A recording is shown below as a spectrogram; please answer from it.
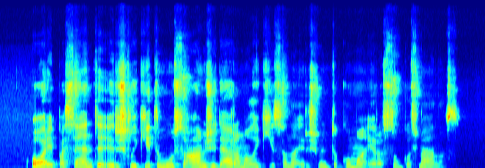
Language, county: Lithuanian, Vilnius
